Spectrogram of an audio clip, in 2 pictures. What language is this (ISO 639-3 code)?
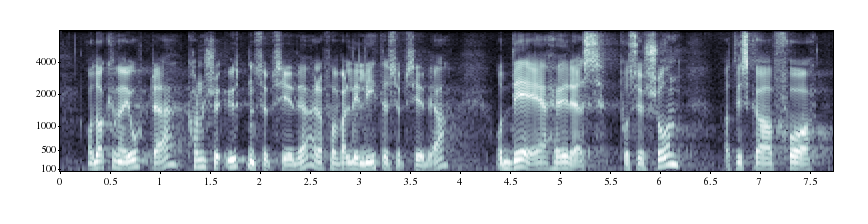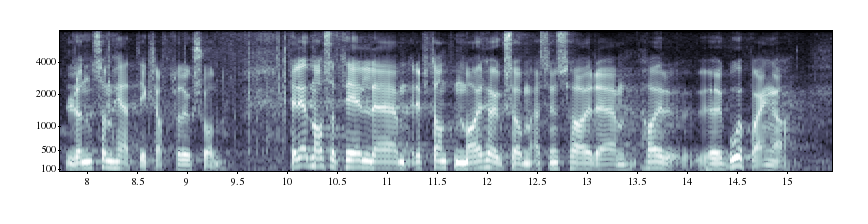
nor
